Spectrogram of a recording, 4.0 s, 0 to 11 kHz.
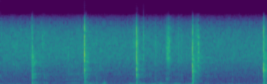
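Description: A basketball being dribbled on a hard outdoor court: five bounces about 0.8 seconds apart, each a sharp smack.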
